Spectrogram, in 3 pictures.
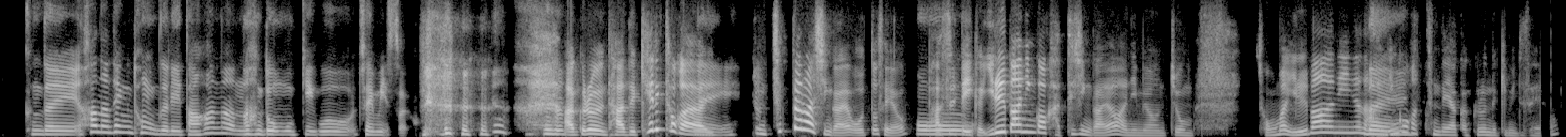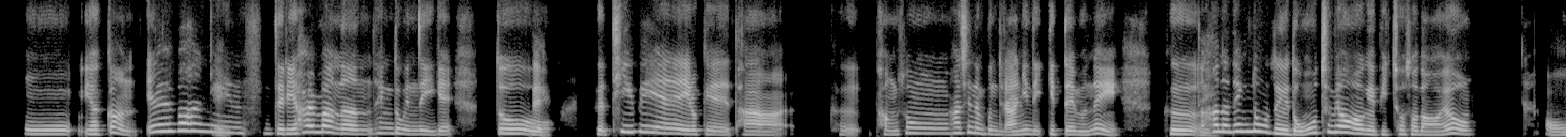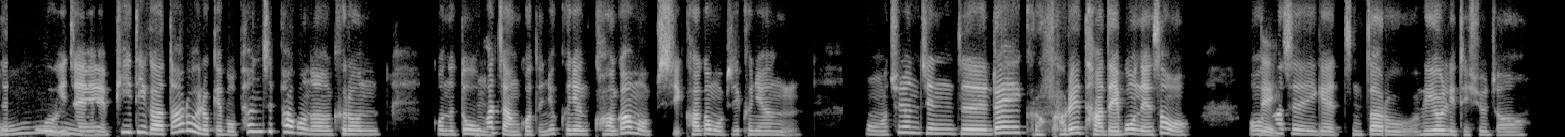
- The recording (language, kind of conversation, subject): Korean, podcast, 누군가에게 추천하고 싶은 도피용 콘텐츠는?
- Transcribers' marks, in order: laughing while speaking: "하나하나"; laugh; teeth sucking; tapping; laughing while speaking: "일반인들이"; laughing while speaking: "그런 거를"; in English: "리얼리티쇼죠"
